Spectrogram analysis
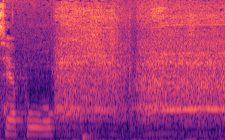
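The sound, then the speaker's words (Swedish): A blender purées canned San Marzano tomatoes for caponata with a loud, steady whirring roar and a faint high whine, after a brief voice at the start. “så passar jag på och passera eller mixa San Marzano-tomat”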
